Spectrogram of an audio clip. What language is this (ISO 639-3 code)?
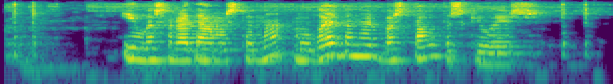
chm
